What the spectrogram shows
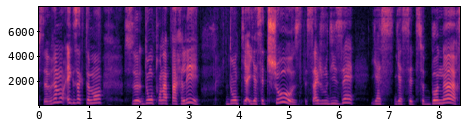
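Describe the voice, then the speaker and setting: A woman giving a casual spiritual tarot reading, speaking softly and sometimes dropping to a whisper, then rising with bursts of excitement. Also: on the high side. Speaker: tarot card reader and medium.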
